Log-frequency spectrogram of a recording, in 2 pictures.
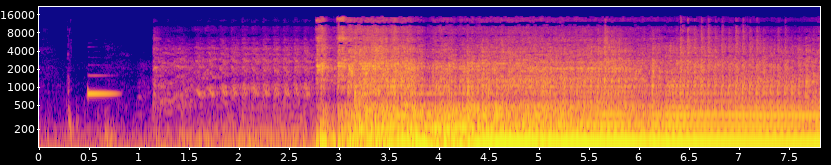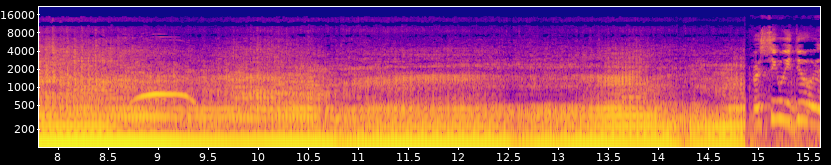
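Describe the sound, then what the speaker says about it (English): A cold 5.7 Hemi V8 in a 2019-2020 Ram 1500 cranks and catches at about three seconds, then holds a loud, steady high idle with a deep rumble that continues for roughly twelve seconds before cutting off; a voice speaks briefly under it. "that calls for a cold start"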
